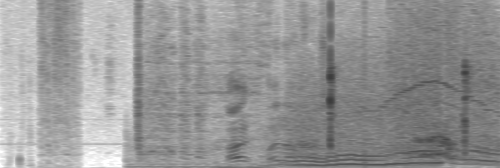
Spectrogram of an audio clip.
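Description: A car engine starts up and revs.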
